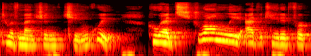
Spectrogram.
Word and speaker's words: 桧: They called this fried dough youjiagui, with the heteronym character hui being pronounced gui, which literally means deep-fried gui, so deep-frying the minister.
